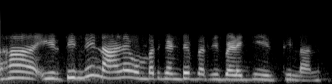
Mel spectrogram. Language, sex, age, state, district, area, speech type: Kannada, female, 18-30, Karnataka, Gadag, rural, conversation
